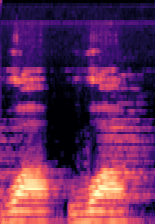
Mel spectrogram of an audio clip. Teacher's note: व इसमें किसका किसका सहारा लेना पड़ रहा है, दांत और ओष्ठ दोनों का सहारा लेना पड़ रहा है।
